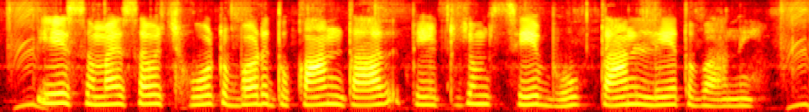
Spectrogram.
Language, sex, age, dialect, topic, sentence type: Bhojpuri, female, 18-24, Northern, banking, statement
